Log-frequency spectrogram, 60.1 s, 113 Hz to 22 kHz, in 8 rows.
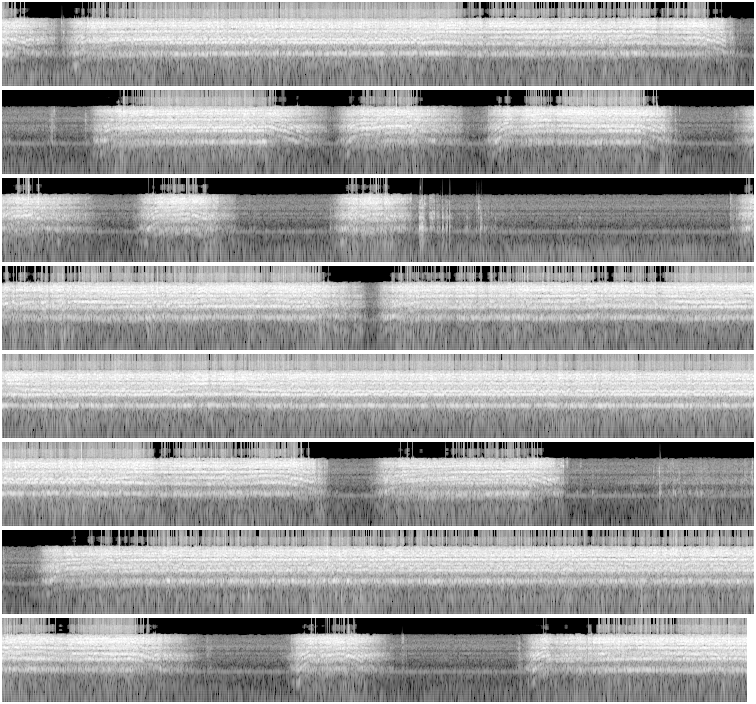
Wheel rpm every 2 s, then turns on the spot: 130, 210, 220, 120, 130, 90, 140, 50, 40, 40, 0, 130, 190, 170, 220, 210, 220, 210, 210, 210, 110, 90, 40, 200, 210, 210, 210, 50, 30, 200.
42-44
